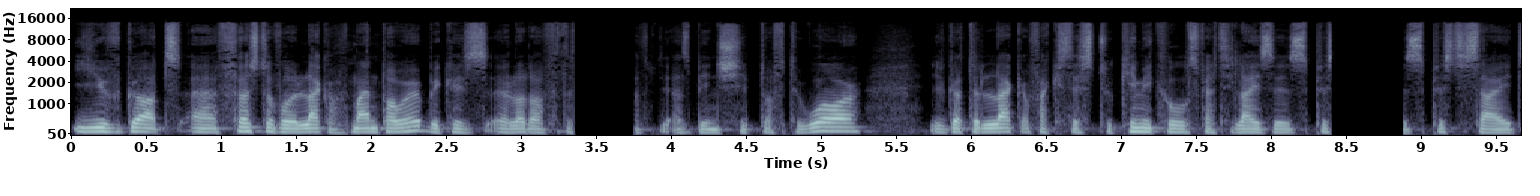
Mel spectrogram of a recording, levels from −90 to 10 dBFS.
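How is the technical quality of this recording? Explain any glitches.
The speech is interrupted twice by stream reconnects. At 3.35 s the audio drops out for about 0.41 s and resumes roughly 0.4 s further on, so a short stretch is skipped. At 8.40 s it goes silent for about 0.48 s and picks up 0.30 s earlier, repeating a moment already heard. Each time, the connection broke and the player restarted its decoder mid-stream.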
